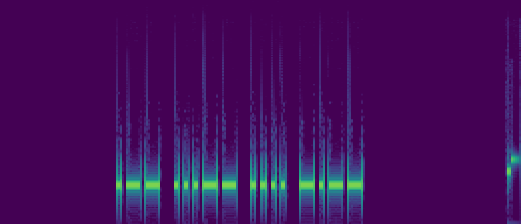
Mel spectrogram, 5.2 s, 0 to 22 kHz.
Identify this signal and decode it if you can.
Morse code, heard as a keyed tone, about 25 wpm, 700 Hz. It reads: W3HY
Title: USA Call Signs - 2x Character Spacing - 25wpm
